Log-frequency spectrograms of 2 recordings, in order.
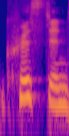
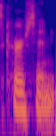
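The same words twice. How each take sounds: First: Kristen with the r right after the K, KRIS-ten; correct name. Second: Kirsten met de r vóór de s, als KIR-sten; wrong name. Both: Shown as a demonstration. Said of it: "I probably mispronounced her name earlier".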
